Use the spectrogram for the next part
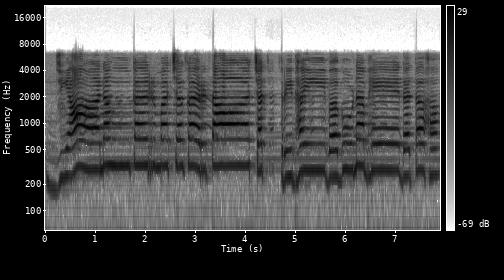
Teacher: ಆಘಾತ ಬರಬೇಕು ಯಾಕಂದ್ರೆ ಎರಡನೇ ಚರಣ ತ್ರಿದೈವ ತ್ರಿ ಸಂಯುಕ್ತ ಅಕ್ಷರದೊಂದಿಗೆ ಪ್ರಾರಂಭವಾದ ಕಾರಣ ಮೊದಲನೇ ಚರಣದ ಕೊನೆಯ ಅಕ್ಷರ ಚ ಮೇಲೆ ಆಘಾತ ಬರಬೇಕು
